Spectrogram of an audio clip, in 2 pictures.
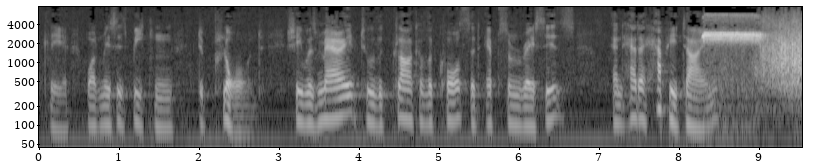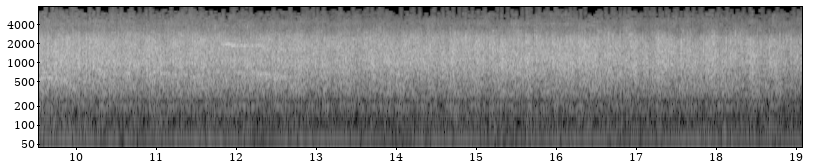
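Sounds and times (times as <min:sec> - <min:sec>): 
speech: 0:00.2 - 0:08.7
loud audience applause: 0:08.4 - 0:19.0.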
